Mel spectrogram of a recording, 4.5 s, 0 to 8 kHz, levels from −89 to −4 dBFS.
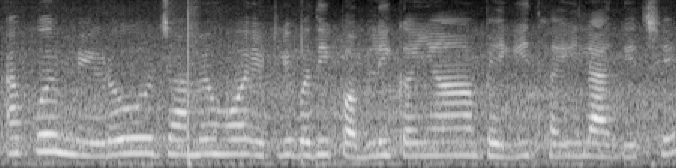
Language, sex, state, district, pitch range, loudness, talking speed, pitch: Gujarati, female, Gujarat, Gandhinagar, 230-260 Hz, -19 LUFS, 170 wpm, 240 Hz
